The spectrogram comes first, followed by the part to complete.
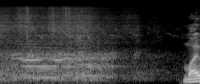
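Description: A cow mooing once, one long call that fades out about a second and a half in.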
